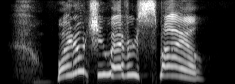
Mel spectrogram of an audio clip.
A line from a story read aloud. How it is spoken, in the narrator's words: I scream the words, words coated in spikes of hurt, hoping to cut her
